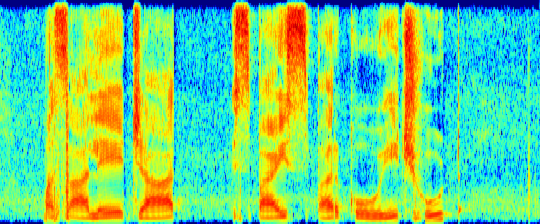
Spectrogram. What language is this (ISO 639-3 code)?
urd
